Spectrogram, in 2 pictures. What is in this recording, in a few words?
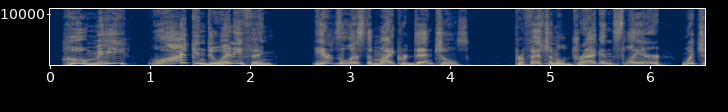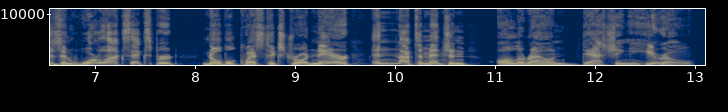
Cartoon / Fantasy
